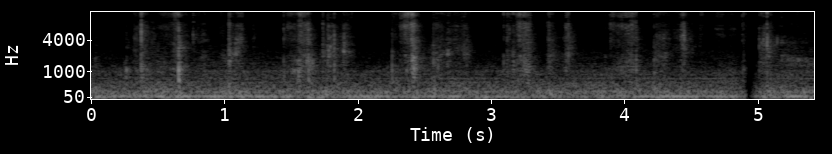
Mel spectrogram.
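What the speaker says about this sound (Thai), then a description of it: "ขออนุญาตวางไพ่แบบ" Tarot cards are laid out one after another on a surface, a close run of soft papery slaps and slides in an uneven rhythm, with no speech.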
